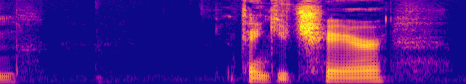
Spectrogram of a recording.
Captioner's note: speaking French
